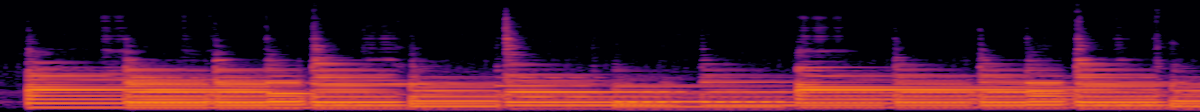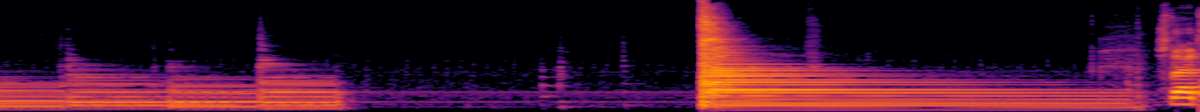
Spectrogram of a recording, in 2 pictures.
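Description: Electric bass (an Ibanez Mikro with an active EMG pickup, through an Ampeg cabinet, nearly clean with no effects) playing a quick run of fingered notes for about eight seconds. After a short pause, one strummed chord is left to ring out and fade.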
